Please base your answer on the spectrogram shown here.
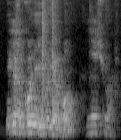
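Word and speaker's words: ישוע: 원래 예수라고 하는 이름이 본래 히브리어로 원래대로 하면은 이렇게 부르는 게 맞습니다. 예수와. 왜 예수하냐? 이거는 히브리어로 그렇다는 거예요. 히브리어로 예수와예요.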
